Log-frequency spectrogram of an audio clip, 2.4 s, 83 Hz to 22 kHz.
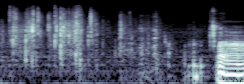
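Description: Plastic packaging from an Alcatel One Touch 4015D POP C1 smartphone box is crinkled and torn open in quick, close bursts, followed by a short voiced sound at the end.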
